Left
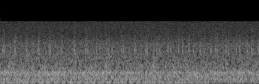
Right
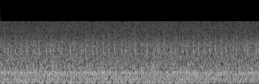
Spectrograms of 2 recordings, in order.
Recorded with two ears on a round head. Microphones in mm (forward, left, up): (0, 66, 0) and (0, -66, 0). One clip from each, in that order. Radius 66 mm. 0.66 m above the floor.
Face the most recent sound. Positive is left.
No sound to turn to.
